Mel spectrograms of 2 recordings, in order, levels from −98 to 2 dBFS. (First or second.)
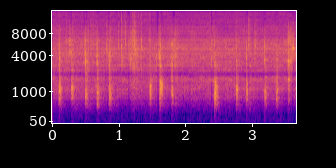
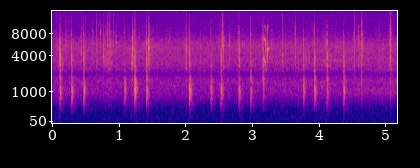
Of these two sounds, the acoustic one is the second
